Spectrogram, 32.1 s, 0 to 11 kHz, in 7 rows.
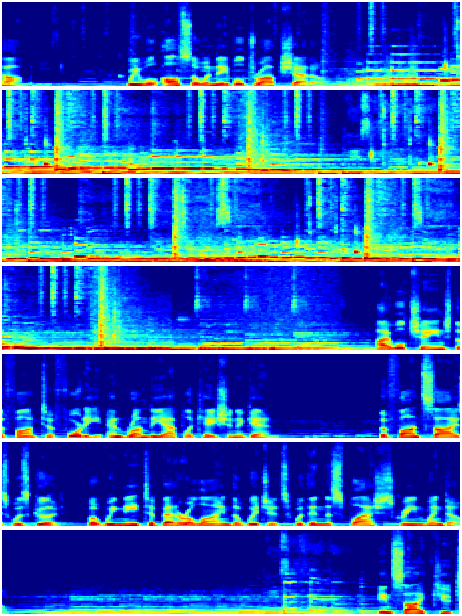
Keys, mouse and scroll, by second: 1.7-3.5 typing, 3.9 Return, 4.6-7.4 typing, 7.6 Return, 8.2 ctrl+s, 8.8 ctrl+F5, 15.8 click, 16.1-18.7 typing, 18.3 Return, 19.3 ctrl+F5, 29.4-32.0 drag.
